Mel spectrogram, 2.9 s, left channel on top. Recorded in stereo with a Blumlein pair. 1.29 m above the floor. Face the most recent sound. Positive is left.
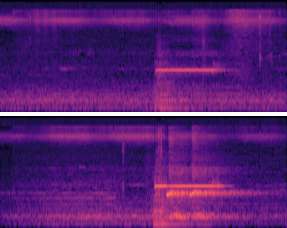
turn(degrees=-45)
